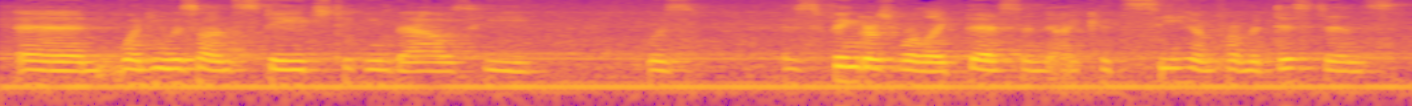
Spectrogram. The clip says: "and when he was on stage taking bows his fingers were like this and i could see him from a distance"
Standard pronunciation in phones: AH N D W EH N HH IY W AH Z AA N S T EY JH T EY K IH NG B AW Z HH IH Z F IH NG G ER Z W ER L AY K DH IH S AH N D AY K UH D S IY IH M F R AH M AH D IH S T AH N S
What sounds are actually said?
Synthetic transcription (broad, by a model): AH N W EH N IY W AH Z N S T EY JH T EY K IH NG B AW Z HH IH Z F IH NG G ER Z W ER L AY K DH IH S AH N AY K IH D S IY IH M F R AH M AH D IH S T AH N S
